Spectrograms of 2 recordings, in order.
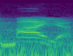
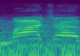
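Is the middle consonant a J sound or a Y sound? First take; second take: Y sound; J sound. First: The middle consonant is a Y sound. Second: The middle consonant is a J sound. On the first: The speaker calls it right. "the J is pronounced Y" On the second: The speaker calls it wrong. "It's not Maja"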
